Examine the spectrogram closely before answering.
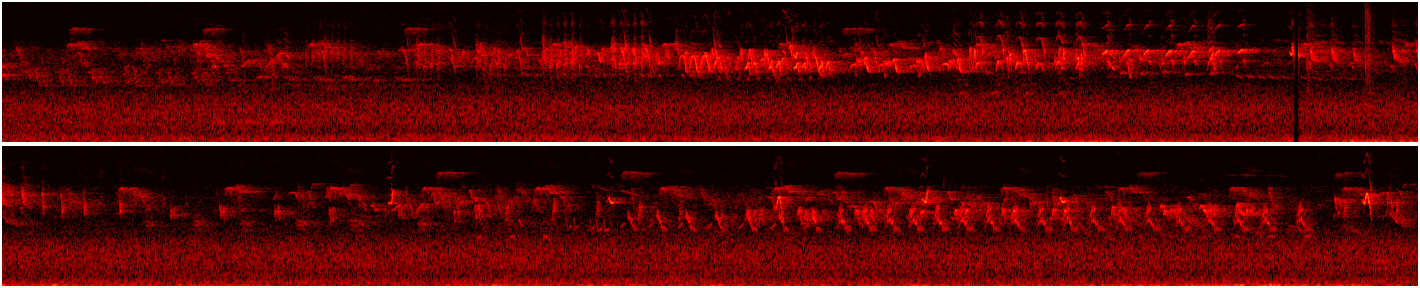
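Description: Many birds chirping in rapid, overlapping runs of short high notes, over a steady low rumble of background noise.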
